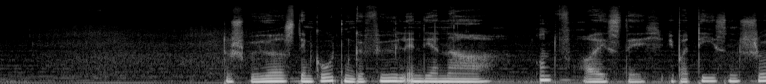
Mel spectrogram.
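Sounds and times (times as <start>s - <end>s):
ocean surf washing onto a shore: 0.0s - 3.5s
speech: 2.2s - 7.6s.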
